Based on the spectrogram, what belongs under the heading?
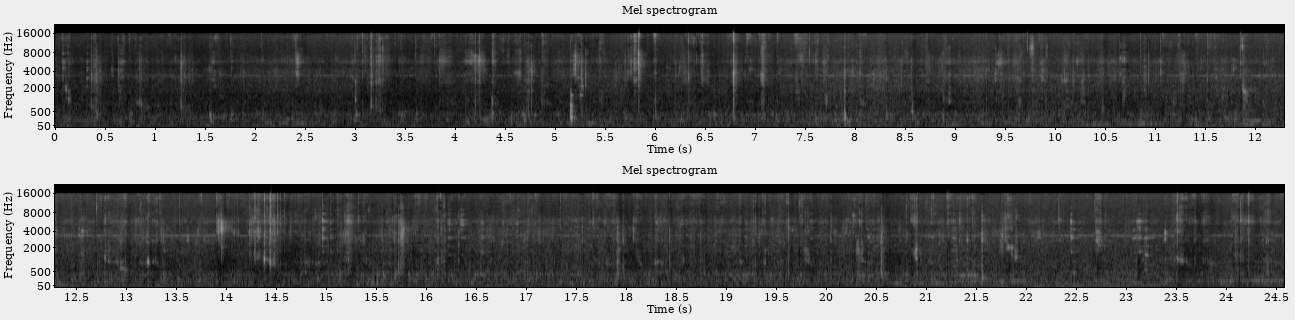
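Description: A person chewing mouthfuls of fried noodles, with many small wet mouth clicks and smacks scattered throughout.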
